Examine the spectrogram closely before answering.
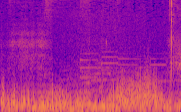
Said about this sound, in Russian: Слушайте, ну очень ветрено и холодно так по-осеннему. Ой, мы слышим. Мы, мы, мы слышим. слышим, на самом деле, вот такой ветер, что даже нам холодно стало.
